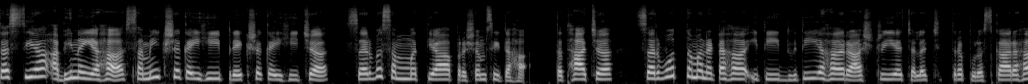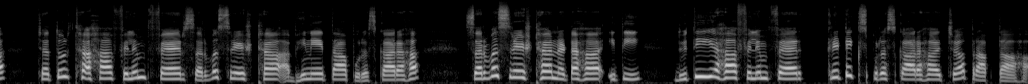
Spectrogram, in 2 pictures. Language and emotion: Sanskrit, neutral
